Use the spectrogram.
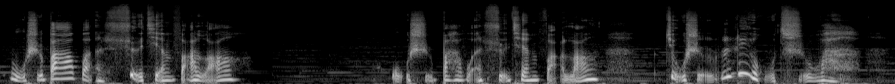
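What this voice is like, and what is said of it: Quiet, murmured repetition. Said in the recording (Chinese): “小声重复”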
